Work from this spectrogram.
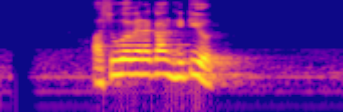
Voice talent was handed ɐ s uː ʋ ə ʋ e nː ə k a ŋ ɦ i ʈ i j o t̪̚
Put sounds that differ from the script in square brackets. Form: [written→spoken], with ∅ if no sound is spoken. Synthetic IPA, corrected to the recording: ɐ s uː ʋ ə ʋ e [nː→n] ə k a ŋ ɦ i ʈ i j o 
